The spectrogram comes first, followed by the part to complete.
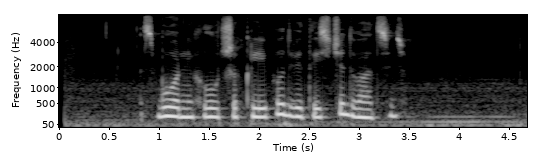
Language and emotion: Russian, neutral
